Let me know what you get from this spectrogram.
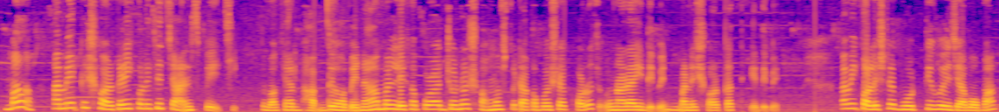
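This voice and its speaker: A woman's voice: on the high side, warm tone, lightly acted. A woman voicing a determined, loving sixteen-year-old village girl who pleads insistently in a cartoon story. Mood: reassuring. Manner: pleading, insistent, repeats words emotionally. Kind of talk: dramatized cartoon story acting. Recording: music under the voice.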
